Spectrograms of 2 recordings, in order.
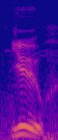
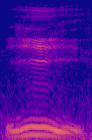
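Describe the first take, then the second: First: The vowel is said with clear lip rounding. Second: The vowel is said with little lip movement. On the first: The speaker calls it right. "It's not that difficult to say" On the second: The speaker calls it wrong. "They say ye, ye. There's no movement. There's no enunciation"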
